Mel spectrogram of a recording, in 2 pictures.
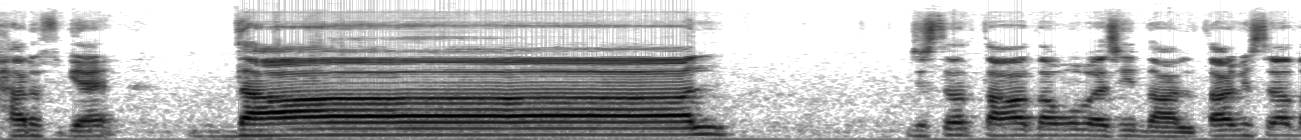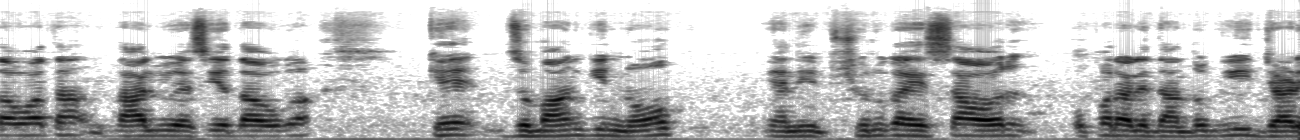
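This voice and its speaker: Man teaching letters with drawn-out calls. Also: a little high, flat delivery. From Pakistan. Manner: says each letter slowly and loudly, then explains softly; patient, repeats "ji" and "parh lijiye". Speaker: Quran teacher. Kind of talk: alphabet lesson.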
